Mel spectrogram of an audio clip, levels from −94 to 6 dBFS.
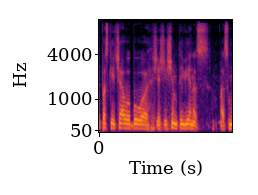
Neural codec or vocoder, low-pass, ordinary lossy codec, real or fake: none; 10.8 kHz; Opus, 24 kbps; real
